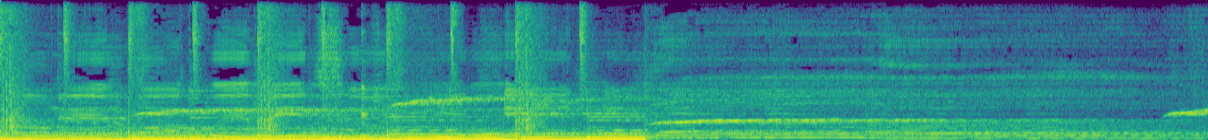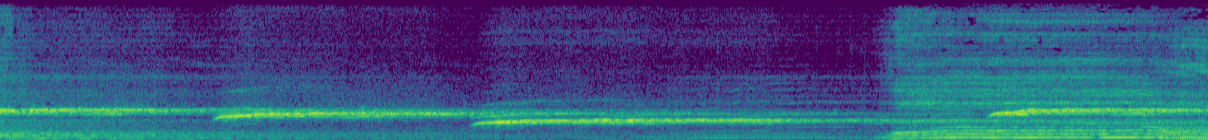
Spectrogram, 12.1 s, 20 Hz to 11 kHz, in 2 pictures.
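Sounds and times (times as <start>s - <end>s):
whistled melody: 0.0s - 4.5s, 5.8s - 12.0s.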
